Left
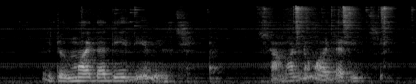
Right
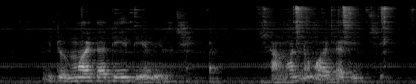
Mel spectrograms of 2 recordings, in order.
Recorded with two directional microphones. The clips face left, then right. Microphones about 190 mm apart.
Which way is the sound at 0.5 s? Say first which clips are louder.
Left 2 dB; 35° left (ahead or behind).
